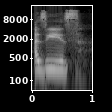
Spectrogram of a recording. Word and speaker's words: Aziz: And Aziz... Did I say that right? – Yeah. – Okay. Okay, good. I've said it wrong before, so I just want to make sure. – That sounds right.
